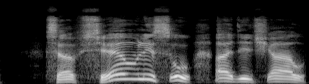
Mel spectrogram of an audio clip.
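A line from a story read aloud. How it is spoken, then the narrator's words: Loud agitated shout. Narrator (Russian): опять громко крикнул председатель, понебратствуя от волнения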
